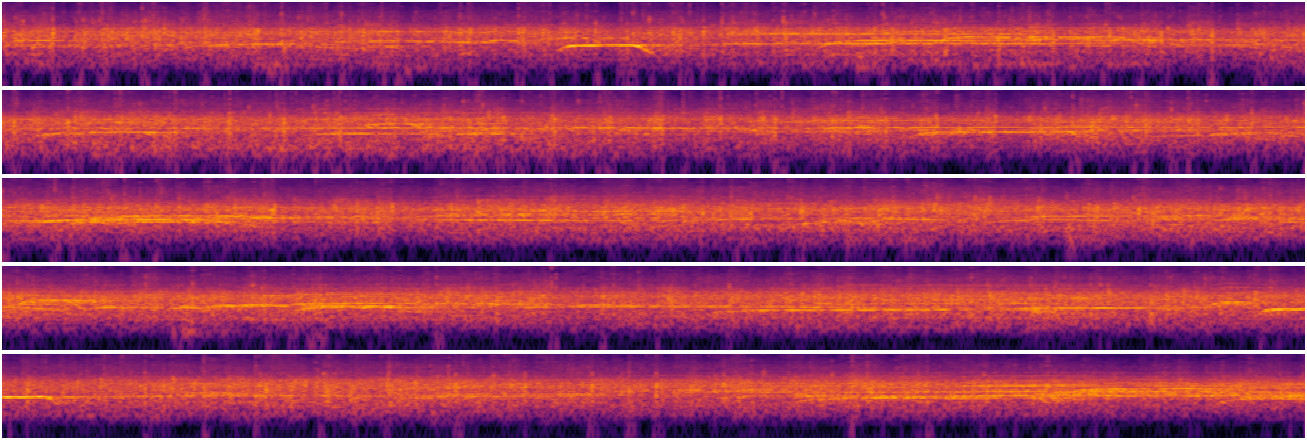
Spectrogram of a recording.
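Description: Audience applauding steadily, with many voices calling out and whooping over the clapping.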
